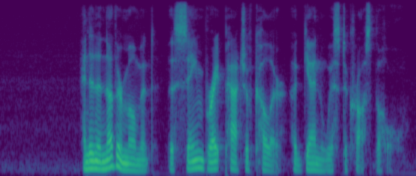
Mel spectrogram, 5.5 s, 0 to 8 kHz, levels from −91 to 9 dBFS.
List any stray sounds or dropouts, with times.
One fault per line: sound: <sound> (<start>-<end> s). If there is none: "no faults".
no faults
